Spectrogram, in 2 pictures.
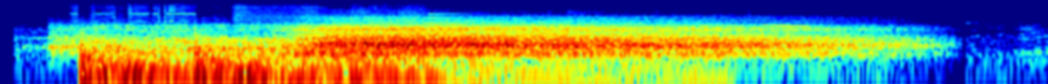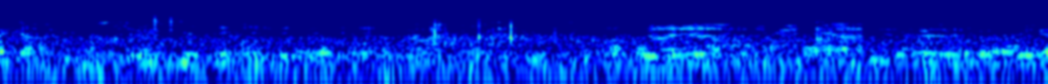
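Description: Logo intro sound effect: a heavy hit with a deep low rumble and a swelling rush of noise that fades out about five seconds in. Then faint open-air ambience follows, with a few sharp knocks and distant voices.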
